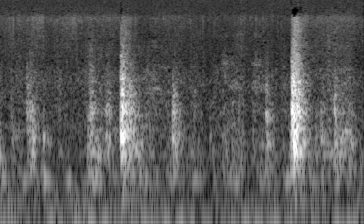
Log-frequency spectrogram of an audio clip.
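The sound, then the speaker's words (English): Drawers in a cabin bunk slide and knock as someone searches them for a jewel box: a string of irregular wooden bumps and scrapes, with two sharper thumps standing out and no talking. “while we try the drawers in the bunk.”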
